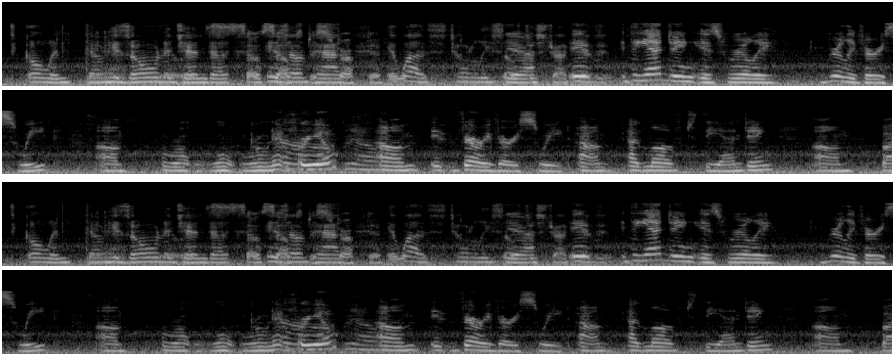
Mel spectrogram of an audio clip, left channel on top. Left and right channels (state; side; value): quieter; right; 4.6 dB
